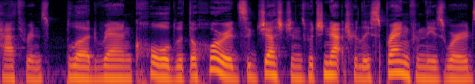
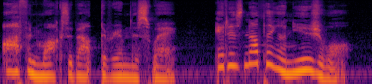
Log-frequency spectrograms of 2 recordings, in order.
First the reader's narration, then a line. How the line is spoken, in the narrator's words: she whispered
